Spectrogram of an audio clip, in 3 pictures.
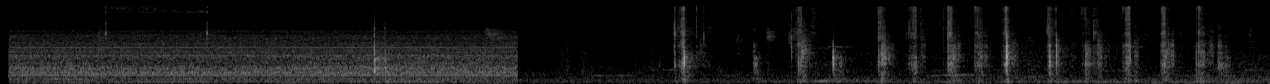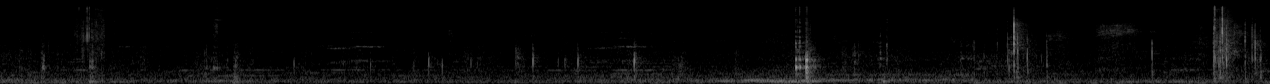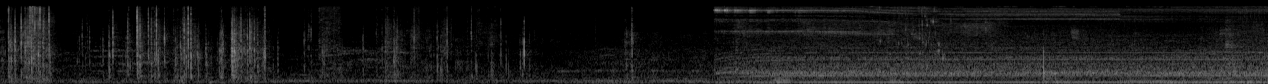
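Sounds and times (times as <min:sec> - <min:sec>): plastic packet crinkling: 0:24.8 - 0:30.9.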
